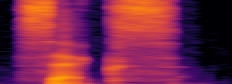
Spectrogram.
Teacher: This one is crisp, sechs, with that ch like a soft raspy ending.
